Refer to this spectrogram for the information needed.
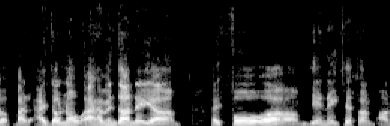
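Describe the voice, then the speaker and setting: A man with a strong Mexican accent, fairly high pitch, fairly even intonation, and a fairly slow pace. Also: dry, close sound with no echo. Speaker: livestream participant. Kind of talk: casual chat. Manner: halting.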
